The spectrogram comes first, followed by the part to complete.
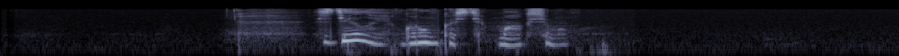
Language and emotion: Russian, sad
